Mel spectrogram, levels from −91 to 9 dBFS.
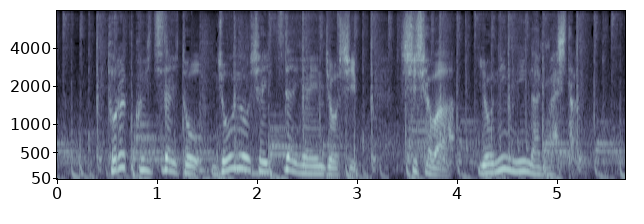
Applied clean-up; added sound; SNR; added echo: none; none; none; none.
